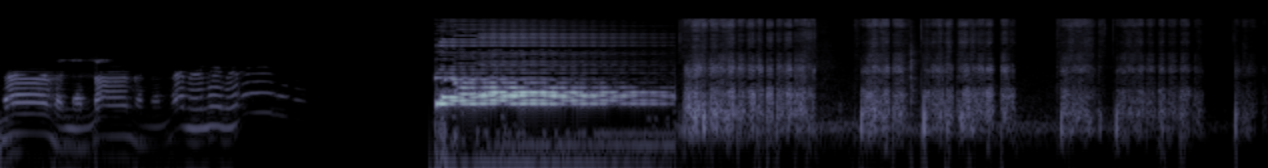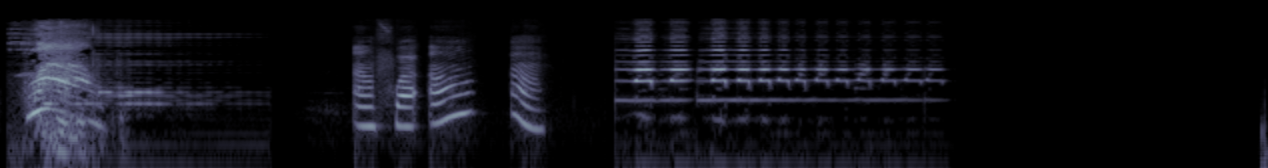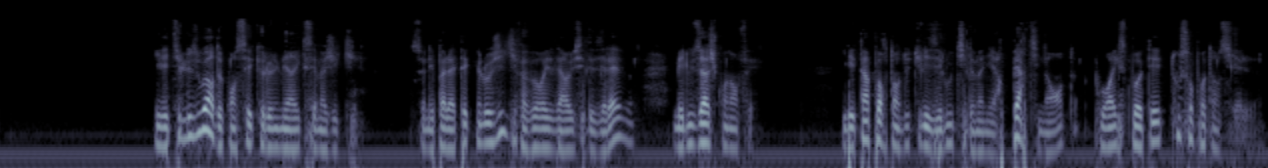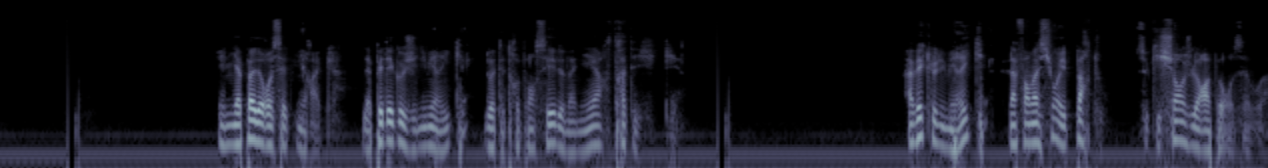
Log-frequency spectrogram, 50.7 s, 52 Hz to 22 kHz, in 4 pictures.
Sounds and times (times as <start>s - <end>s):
Speech: 0.0s - 2.5s, 16.2s - 18.1s, 26.9s - 32.9s, 33.8s - 37.9s, 40.2s - 44.9s, 47.1s - 50.7s
Music: 4.4s - 6.7s, 18.8s - 22.2s.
